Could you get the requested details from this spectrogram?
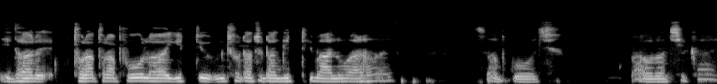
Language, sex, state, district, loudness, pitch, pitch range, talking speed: Maithili, male, Bihar, Samastipur, -18 LUFS, 145 Hz, 140-150 Hz, 110 wpm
